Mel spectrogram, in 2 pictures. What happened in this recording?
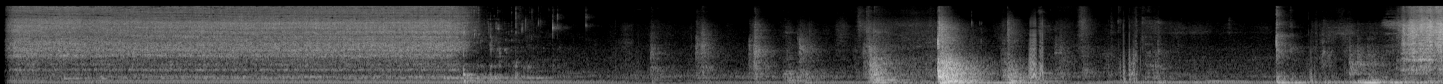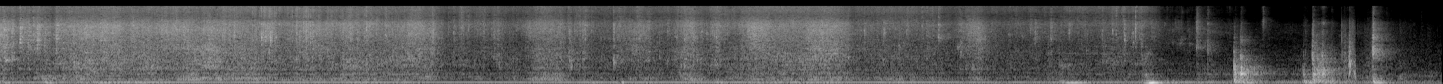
I gone to brush, washed my mouth with water by opening the tap and then gone inside the bathing cabinet after closing the bathing cabinet door, finally started to bath.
